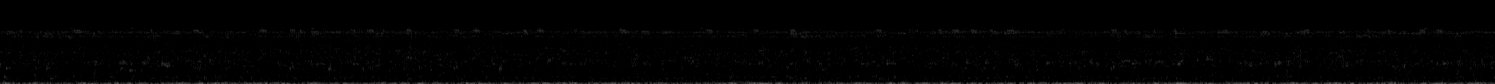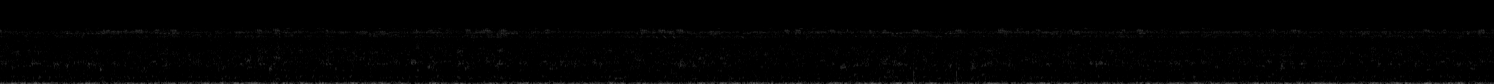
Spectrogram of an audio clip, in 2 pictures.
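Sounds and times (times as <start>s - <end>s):
insects chirping on a country road: 0.0s - 29.8s.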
